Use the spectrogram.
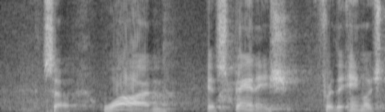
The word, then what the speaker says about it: Juan: in Spanish you that the J is silent you don't pronounce the J in English the J is pronounced so one is Spanish for the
